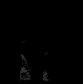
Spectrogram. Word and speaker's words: Celsus: There was a Greek scholar in the second century named Celsus. I'm sorry, I said his name wrong. Celsus. And he was a second century Greek philosopher who hated Christianity and wrote articles disputing Christianity.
